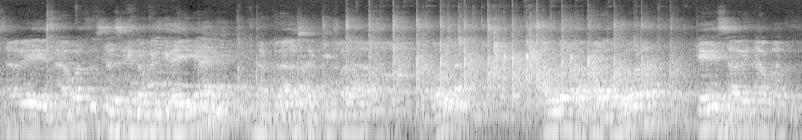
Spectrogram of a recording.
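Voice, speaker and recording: A man's voice: mid-range voice, unhurried, very noisy. A man with a Mexico City accent giving a conversational public lecture, with joking asides and frequent restarts. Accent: Mexico City Spanish. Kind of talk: public lecture to a live audience. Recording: echoey hall from far off, dull. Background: audience in a large hall.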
